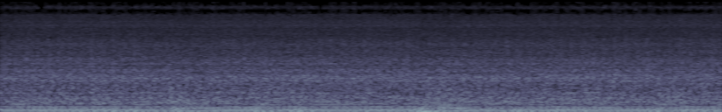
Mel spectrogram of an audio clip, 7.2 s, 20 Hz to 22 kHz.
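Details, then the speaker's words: Normal running: first start of a new motor in an F24 with the AC removed, while burping coolant. Steady, even engine note with a smooth hum and no knocks, ticks or misses; no leaks, motor sounds great and very responsive. "oh she's running guys worked out but everything sounds good no leaks motor sounds great super responsive"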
